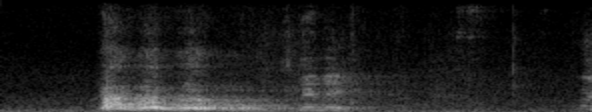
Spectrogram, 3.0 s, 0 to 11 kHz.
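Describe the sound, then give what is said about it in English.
Guard dogs bark in IntelliGuard's kennels across a parking lot, home to 26 trained dogs including German Shepherds, Rottweilers, a bomb-detection Cocker Spaniel and a prize bloodhound; a loud burst of overlapping barks starts abruptly then trails off into fainter yips and echoes, with a voice faintly present underneath. “Just across the parking lot are the kennels, where IntelliGuard's 26 dogs are housed.”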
